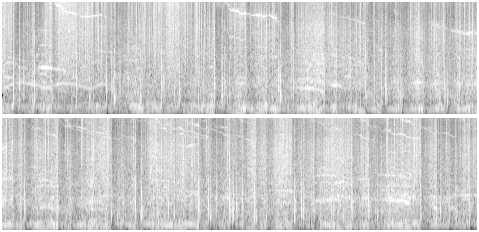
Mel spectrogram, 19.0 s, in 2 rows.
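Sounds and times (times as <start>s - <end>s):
fireworks and firecrackers bangs: 0.0s - 19.0s.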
